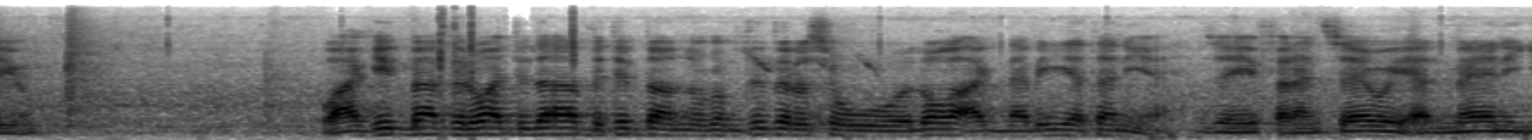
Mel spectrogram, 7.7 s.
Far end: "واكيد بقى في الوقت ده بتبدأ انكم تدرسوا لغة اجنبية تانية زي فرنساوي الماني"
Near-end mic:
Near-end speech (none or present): none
